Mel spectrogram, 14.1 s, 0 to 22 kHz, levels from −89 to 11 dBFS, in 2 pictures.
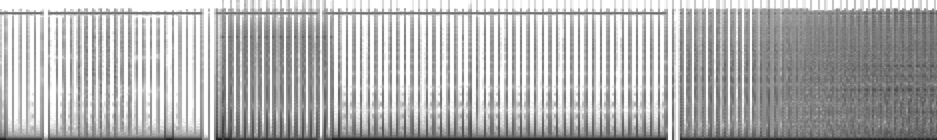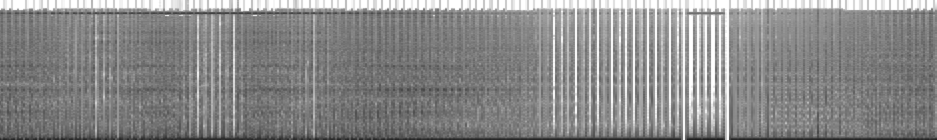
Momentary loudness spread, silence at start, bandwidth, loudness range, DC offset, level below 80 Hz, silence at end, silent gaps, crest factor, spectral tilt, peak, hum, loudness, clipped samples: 14 LU; 0 s; 17.5 kHz; 11 LU; 40%; -18 dBFS; 0 s; none; 12 dB; -2 dB/octave; 0 dBFS; none; -11 LUFS; 0.1%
